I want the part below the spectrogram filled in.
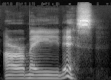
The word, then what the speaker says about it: Romanes: So David Romanes, pronounce Armanis, second syllable emphasis, there we go, if you're wondering, although we say it three different ways within my own family.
